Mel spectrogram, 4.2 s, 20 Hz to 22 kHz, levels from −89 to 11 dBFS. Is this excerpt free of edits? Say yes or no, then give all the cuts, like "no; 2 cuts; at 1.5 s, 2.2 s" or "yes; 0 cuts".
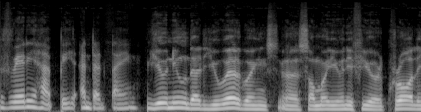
no; 1 cut; at 1.5 s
